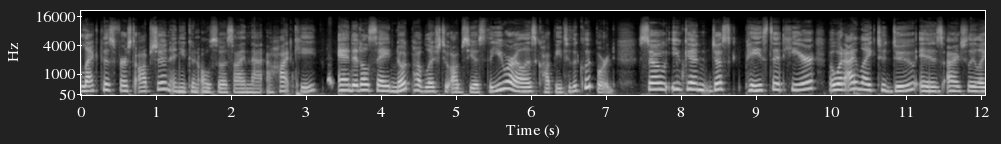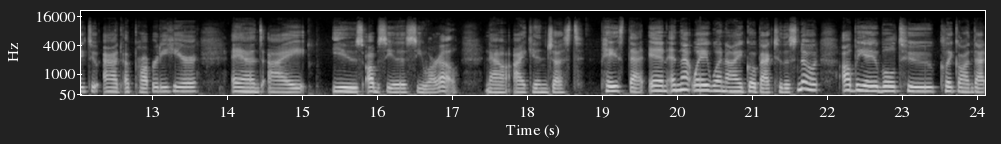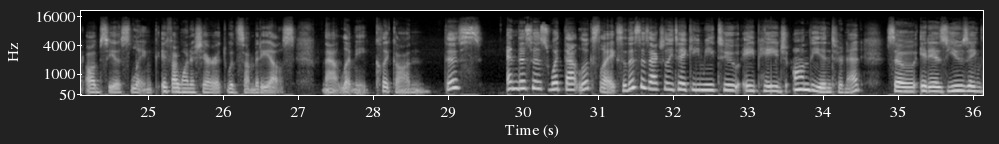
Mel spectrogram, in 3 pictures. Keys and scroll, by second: 2.5 Return, 7.3 Return, 7.7 super+v, 9.8 super+BackSpace, 12.8-14.2 typing, 14.3 Down, 14.8 Return, 16.3 super+v, 29.6 ctrl+alt+Return, 33.2 super+l.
